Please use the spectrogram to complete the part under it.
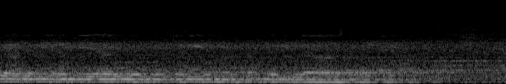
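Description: A man recites a prayer through a microphone and loudspeaker.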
